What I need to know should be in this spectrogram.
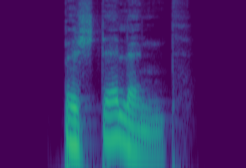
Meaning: present participle of bestellen
- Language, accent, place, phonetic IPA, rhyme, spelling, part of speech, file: German, Germany, Berlin, [bəˈʃtɛlənt], -ɛlənt, bestellend, verb, De-bestellend.ogg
